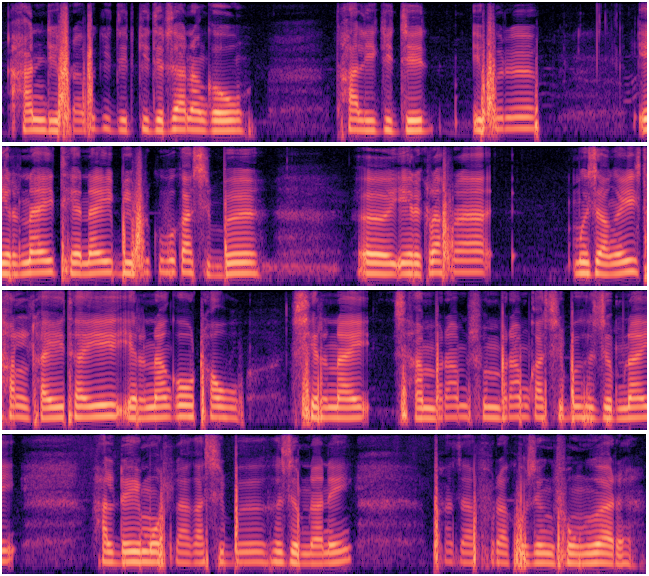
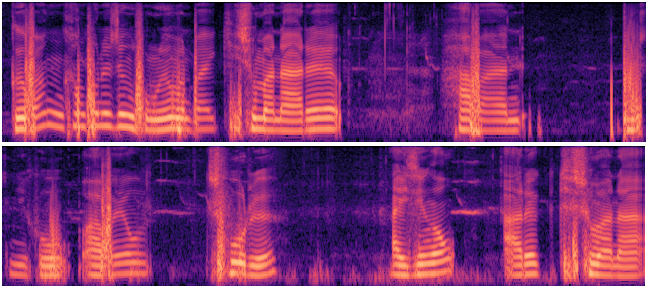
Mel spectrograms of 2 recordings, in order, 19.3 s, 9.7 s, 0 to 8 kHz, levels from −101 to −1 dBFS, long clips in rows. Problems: none marked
